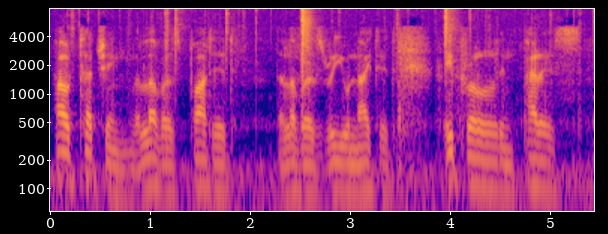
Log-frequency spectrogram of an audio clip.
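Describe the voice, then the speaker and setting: A man's voice: sits low, steady tone, measured pace, background noise. A man playing a cruel, controlling husband with a suave, sardonic, commanding manner in 1940s radio suspense style. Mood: sardonic, mocking. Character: cruel, menacing, controlling husband, coldly mocking his wife. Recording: old radio broadcast with music behind.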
